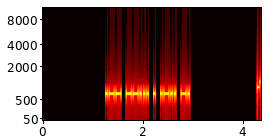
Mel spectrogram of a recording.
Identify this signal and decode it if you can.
Morse code, heard as a keyed tone, about 36 wpm, 700 Hz. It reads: W7ELN
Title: USA Call Signs - 5 Characters - 2x Character Spacing - 35wpm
